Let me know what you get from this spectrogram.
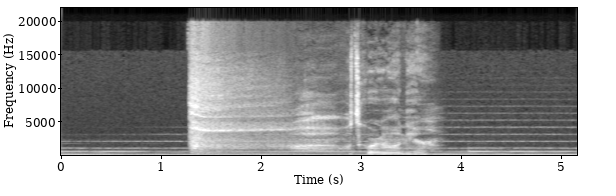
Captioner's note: exhales sharply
